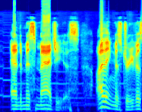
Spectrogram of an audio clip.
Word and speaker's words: Mismagius: Today we're looking at, it's pronounced Misdreavus and Mismagius.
